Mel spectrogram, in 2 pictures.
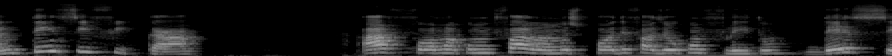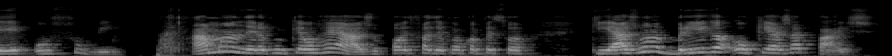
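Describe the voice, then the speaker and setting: A woman with a Brazilian Portuguese accent giving a gentle, earnest devotional Bible talk, addressing her listeners as sisters. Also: fairly high pitch. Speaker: preacher.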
